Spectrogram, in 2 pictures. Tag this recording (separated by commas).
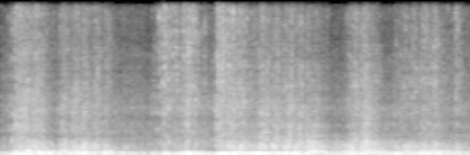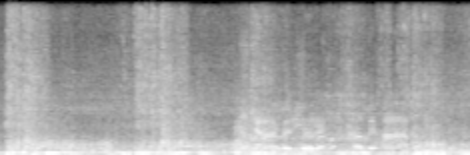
Speech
